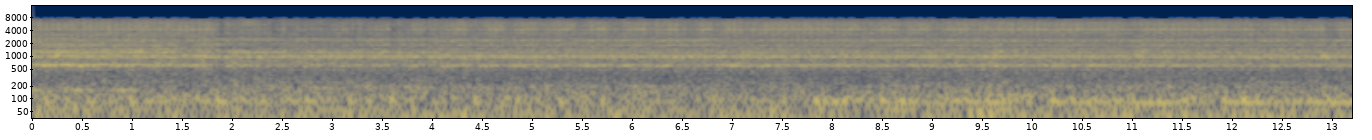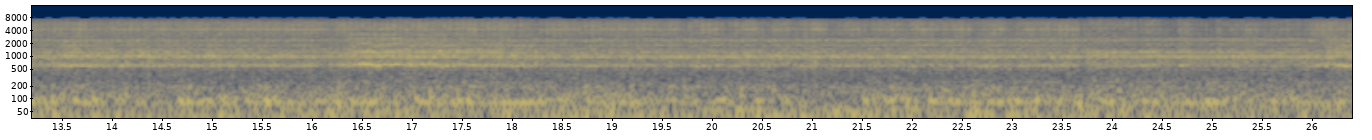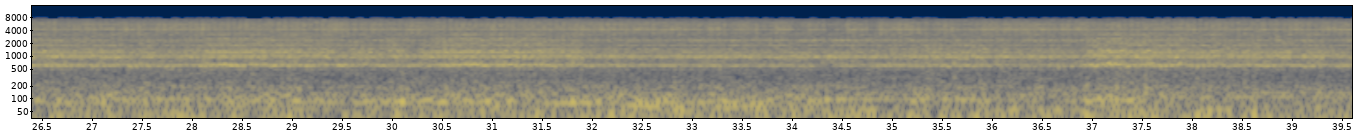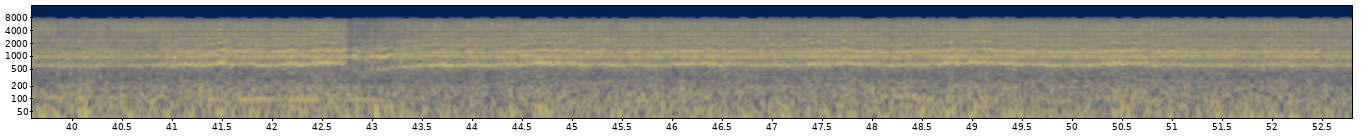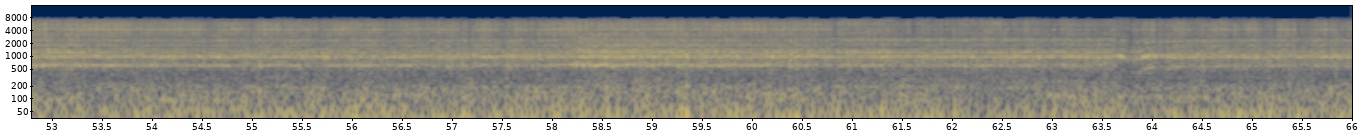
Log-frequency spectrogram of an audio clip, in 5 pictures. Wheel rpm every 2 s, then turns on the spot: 160, 160, 160, 160, 160, 160, 170, 160, 160, 160, 160, 160, 160, 160, 160, 160, 170, 160, 160, 160, 160, 150, 160, 160, 160, 160, 160, 160, 160, 160, 160, 160, 160.
none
